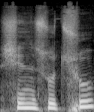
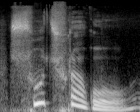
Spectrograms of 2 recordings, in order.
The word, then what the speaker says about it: 추신수: 추신수 선수를 보통 이 미국에서는 뭐 신수추 그렇죠. 혹은 추 네. 이렇게 이제 예. 발음을 하거든요. 그런데 계속 수추라고 이렇게 발음을 했었어요.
